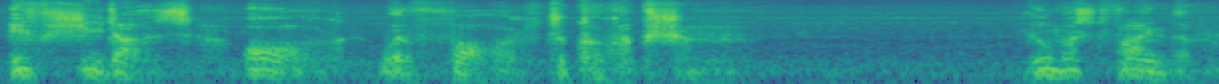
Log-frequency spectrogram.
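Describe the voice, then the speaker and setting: A solemn alien elder from a video game, speaks slowly and formally, as a weary leader and father would. Every phrase is weighty and grave. Game ambience runs noticeably behind the voice. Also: on the high side, steady tone, creaky, heavy background noise. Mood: grave urgency. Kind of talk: video game cutscene voice acting.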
